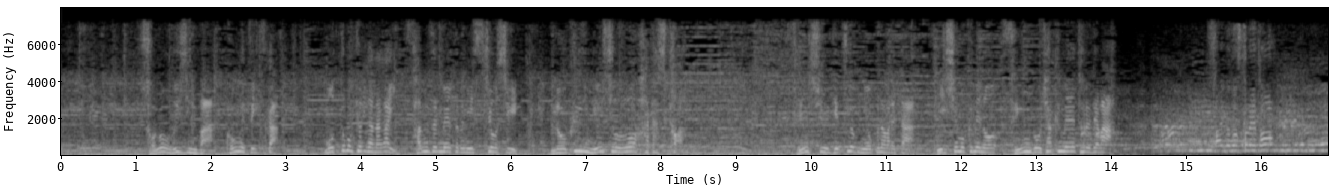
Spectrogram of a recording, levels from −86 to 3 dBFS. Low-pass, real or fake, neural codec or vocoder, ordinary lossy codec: 7.2 kHz; real; none; AAC, 32 kbps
